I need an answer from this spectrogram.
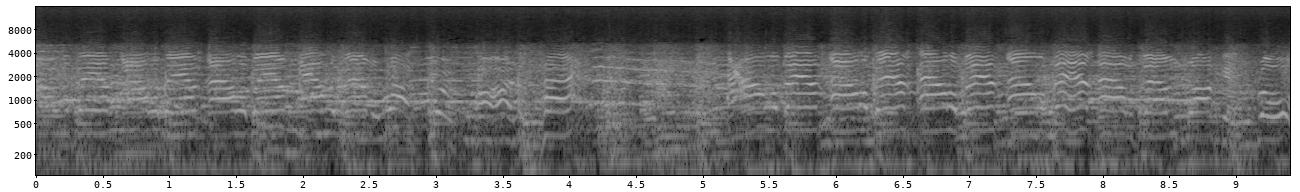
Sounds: music
rock and roll

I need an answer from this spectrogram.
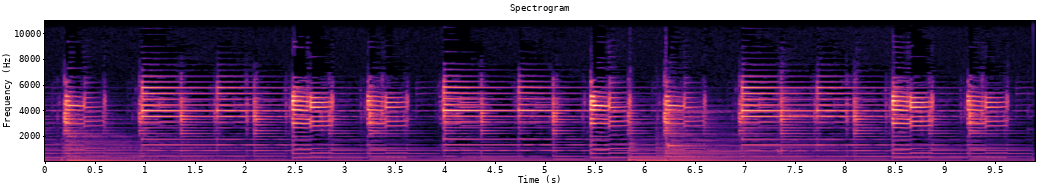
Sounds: music

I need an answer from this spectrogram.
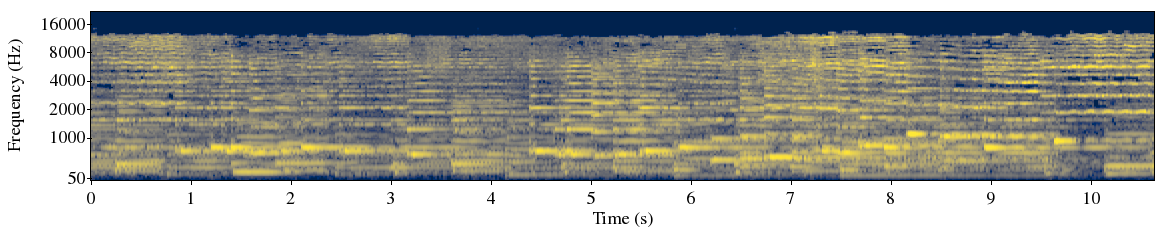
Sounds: musical instrument
music

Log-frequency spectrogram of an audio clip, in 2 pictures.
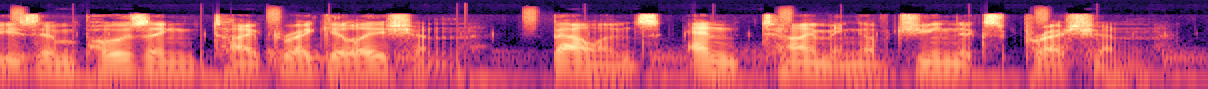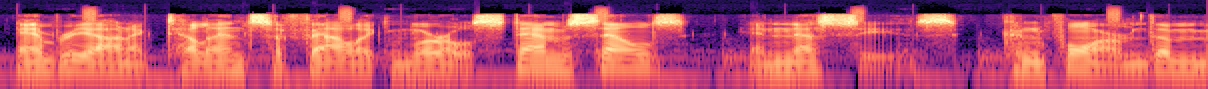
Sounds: speech
music

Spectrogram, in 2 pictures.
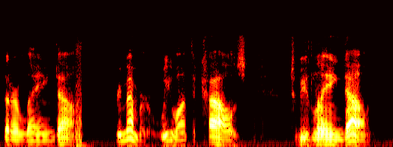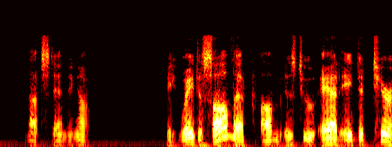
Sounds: speech

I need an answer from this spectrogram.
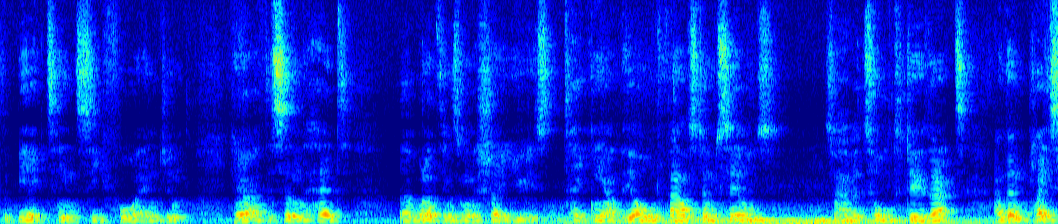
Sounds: speech

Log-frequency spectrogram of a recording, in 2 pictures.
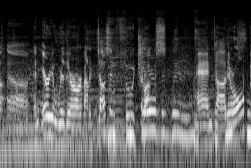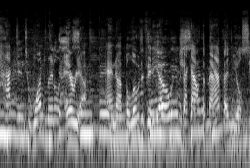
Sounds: music
speech

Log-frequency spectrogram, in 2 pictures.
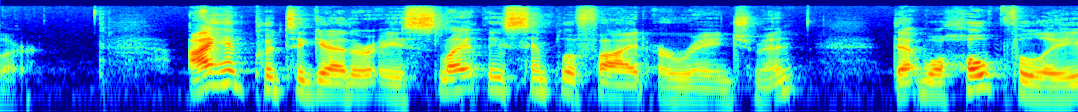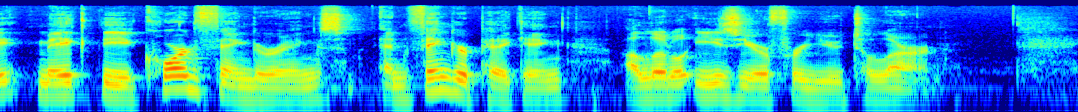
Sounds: speech

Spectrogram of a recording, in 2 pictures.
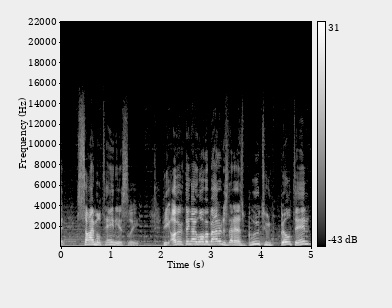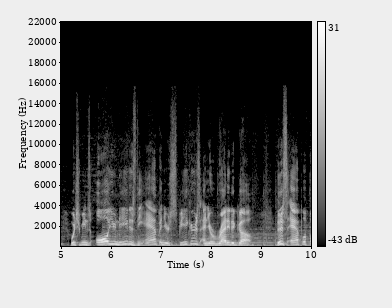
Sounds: music
speech

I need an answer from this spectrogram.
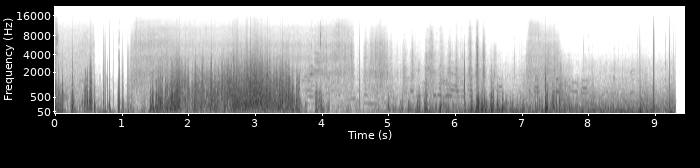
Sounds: speech
boat

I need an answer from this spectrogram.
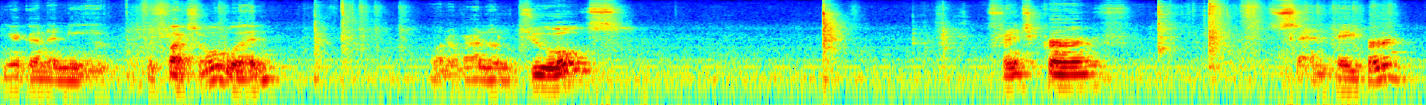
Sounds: speech

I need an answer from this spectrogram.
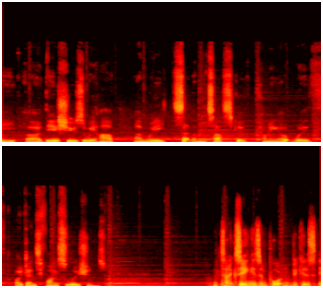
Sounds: music
speech

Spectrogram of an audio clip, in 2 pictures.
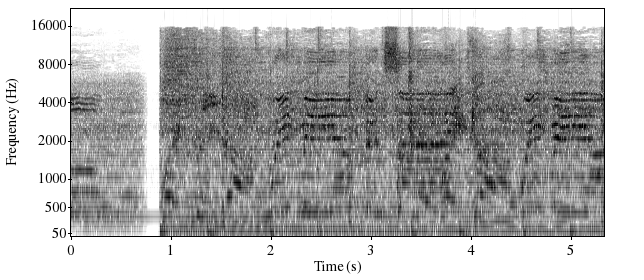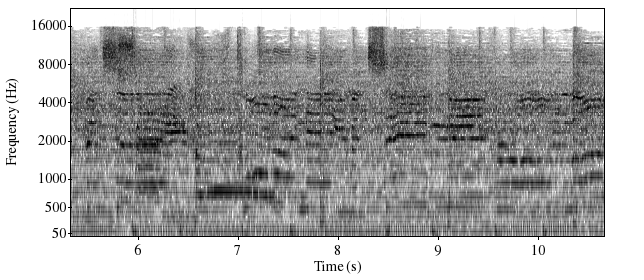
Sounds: music

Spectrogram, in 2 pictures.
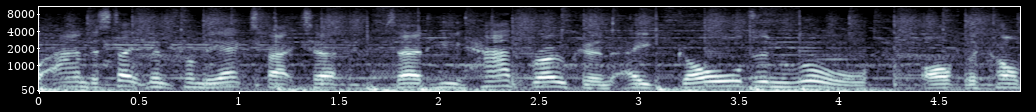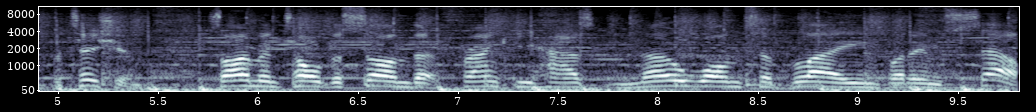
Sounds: music
speech

